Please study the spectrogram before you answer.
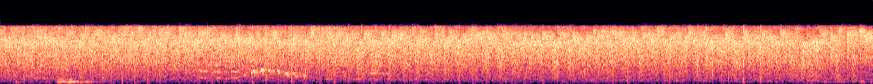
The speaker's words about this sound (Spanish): Así que le damos un aplauso a Carolina.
